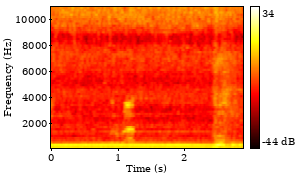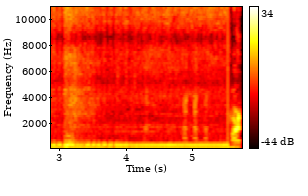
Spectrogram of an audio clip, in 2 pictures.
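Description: A 2019 Honda CBR1000RR, recovered after being stolen and looking rough, idles with a steady engine drone, then blips its throttle in a couple of quick revs midway before settling back to idle, close and loud, with speech over it.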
